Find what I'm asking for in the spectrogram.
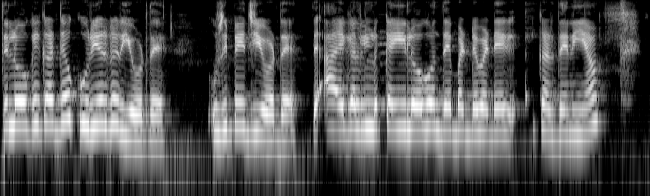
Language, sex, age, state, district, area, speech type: Dogri, female, 18-30, Jammu and Kashmir, Jammu, urban, spontaneous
